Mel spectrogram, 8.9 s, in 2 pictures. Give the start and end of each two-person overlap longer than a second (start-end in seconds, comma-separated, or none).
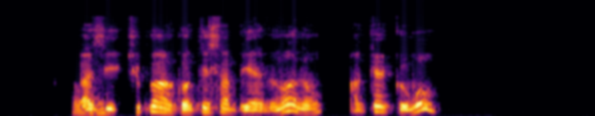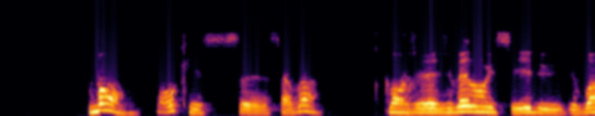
none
